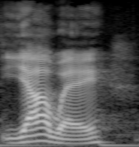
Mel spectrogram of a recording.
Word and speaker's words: Yahweh: Many biblical scholars today believe the name was originally pronounced Yahweh based on linguistic evidence and ancient transcriptions.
